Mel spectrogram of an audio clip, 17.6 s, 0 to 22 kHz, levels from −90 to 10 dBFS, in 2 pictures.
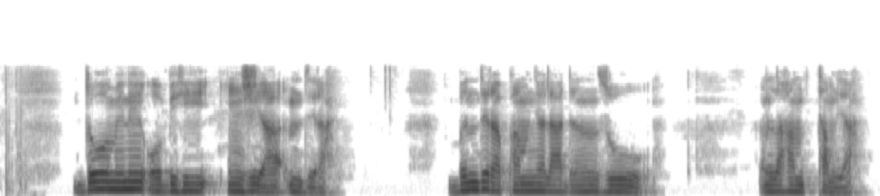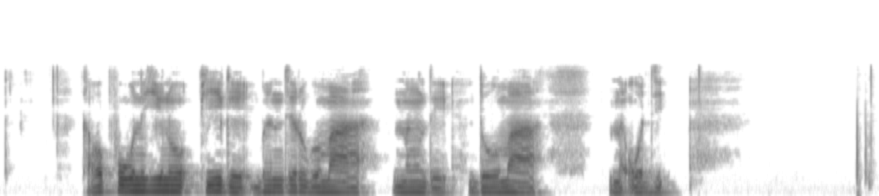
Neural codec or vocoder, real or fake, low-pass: none; real; 5.4 kHz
